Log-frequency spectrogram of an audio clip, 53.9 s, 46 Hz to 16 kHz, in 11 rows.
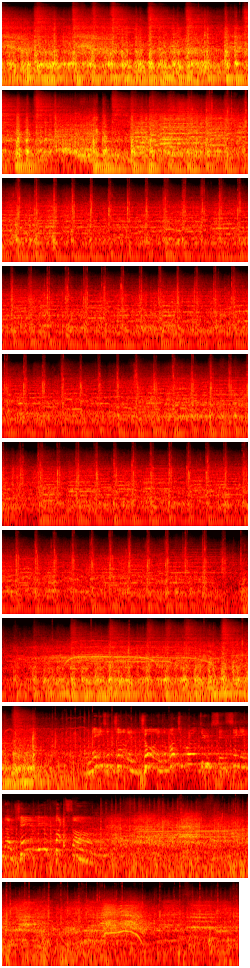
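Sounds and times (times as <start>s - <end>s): crowd cheering: 0.0s - 20.2s, 31.7s - 53.9s
brass chords: 0.0s - 34.2s
marching band drum beat: 0.0s - 53.9s.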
